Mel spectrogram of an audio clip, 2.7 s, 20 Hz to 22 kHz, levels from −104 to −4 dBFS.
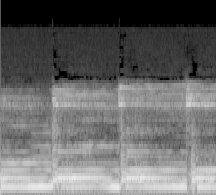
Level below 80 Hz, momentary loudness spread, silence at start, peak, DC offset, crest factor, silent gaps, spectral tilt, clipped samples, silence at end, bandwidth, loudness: -44 dBFS; 3 LU; 0 s; -8 dBFS; under 0.1%; 12 dB; none; -8.5 dB/octave; under 0.1%; 0 s; 4.9 kHz; -19 LUFS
